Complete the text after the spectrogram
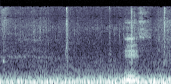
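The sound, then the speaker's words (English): Steady low rumble of road traffic with cars going by, a continuous engine drone with a brief muffled voice-like sound partway through. “On some traffic commentary, there is a lot of construction going on here, and I do not know why.”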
